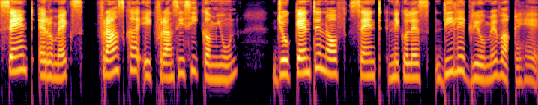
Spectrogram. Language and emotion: Urdu, neutral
